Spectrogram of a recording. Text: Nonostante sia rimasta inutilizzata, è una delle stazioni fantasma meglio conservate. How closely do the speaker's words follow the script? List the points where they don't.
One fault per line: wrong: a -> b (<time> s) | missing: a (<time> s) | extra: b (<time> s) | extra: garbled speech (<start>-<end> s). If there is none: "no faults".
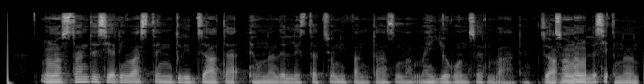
extra: garbled speech (5.4-6.4 s)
